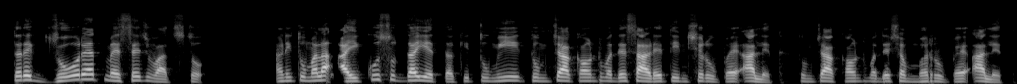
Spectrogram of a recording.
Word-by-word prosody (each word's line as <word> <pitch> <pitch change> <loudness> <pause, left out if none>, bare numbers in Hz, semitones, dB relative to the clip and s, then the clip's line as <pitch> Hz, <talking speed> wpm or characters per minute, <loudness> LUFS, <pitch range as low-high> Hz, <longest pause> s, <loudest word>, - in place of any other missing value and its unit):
तर 195 +1 +2
एक 205 -4 +4 0.2
जोरात 215 +9 +4
मेसेज 180 0 -1
वाचतो 125 - -4 0.8
आणि 155 +3 -4
तुम्हाला 180 +3 +4 0.2
ऐकूसुद्धा 185 +5 +1
येतं, 155 -7 0
की 155 - -10
तुम्ही, 165 +4 -4
तुमच्या 160 +2 +3
अकाउंटमध्ये 160 -1 -1
₹350 145 -2 +1
आलेत, 115 -10 -1 0.2
तुमच्या 145 +2 +1
अकाउंटमध्ये 145 0 -4
₹100 140 -3 -4 0.2
आलेत. 115 -8 -1
155 Hz, 110 wpm, -23 LUFS, 140-175 Hz, 0.8 s, एक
